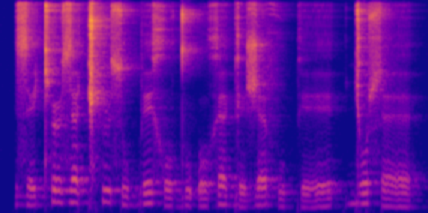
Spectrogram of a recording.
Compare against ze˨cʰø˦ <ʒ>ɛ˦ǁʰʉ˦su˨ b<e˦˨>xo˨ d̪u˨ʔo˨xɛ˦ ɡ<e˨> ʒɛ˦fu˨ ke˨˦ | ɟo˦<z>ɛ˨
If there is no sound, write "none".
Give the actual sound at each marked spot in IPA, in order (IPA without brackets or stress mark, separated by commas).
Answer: z, e˦, e˨, ɬ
